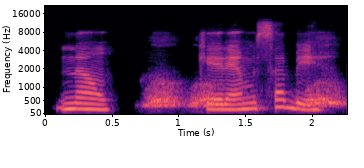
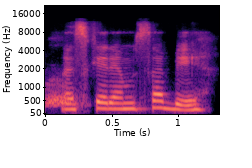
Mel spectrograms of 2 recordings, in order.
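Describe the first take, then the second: First: There is a pause after the first word. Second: There is no pause after the first word. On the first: We do want to know. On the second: We do not want to know.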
